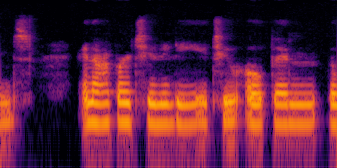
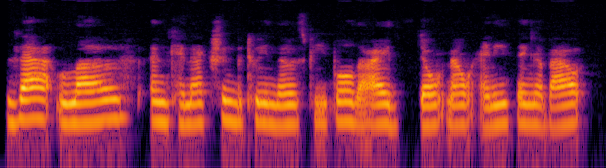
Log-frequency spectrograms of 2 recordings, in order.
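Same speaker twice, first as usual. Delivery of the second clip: ordinary delivery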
